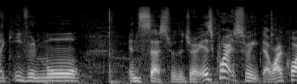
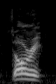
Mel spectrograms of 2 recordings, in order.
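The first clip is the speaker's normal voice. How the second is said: imitated coughing with a higher choked sorry; mock coughing fit; 6 semitones higher than usual. Actor retelling his first on-camera cigarette, mock coughing. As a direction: act out choking on smoke. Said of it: "I was like".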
